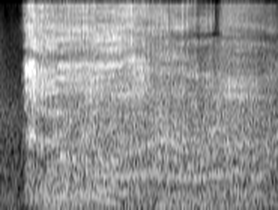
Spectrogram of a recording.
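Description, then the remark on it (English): A loud, deep, rumbling roar of a T-Rex named Buck, lowering his head as he roars, bursts in after a brief pause and sustains for nearly three seconds, with a growling, grunting texture and a low tone that slides downward. “Buck lowered his head and roared.”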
